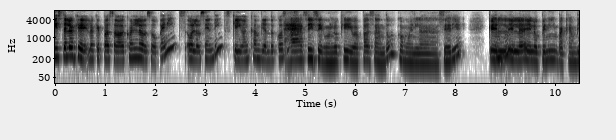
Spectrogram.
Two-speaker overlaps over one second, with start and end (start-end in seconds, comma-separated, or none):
none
